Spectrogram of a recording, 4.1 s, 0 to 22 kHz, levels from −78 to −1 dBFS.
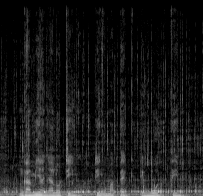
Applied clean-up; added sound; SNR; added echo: none; Boiling; 5 dB; none.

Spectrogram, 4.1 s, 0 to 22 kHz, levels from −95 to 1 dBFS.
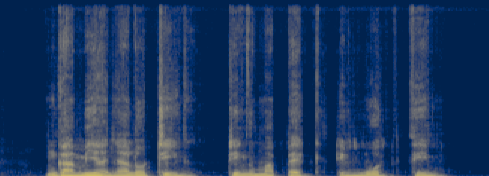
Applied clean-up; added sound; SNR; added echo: neural mask model DeepFilterNet 3.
